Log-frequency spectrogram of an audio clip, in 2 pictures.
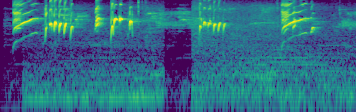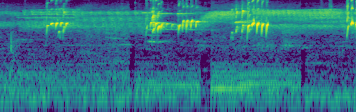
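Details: Female canary 'cuit cuit' chirping, used to coax young canaries into early song: repeated upswept chirps and short rattling trills in bursts every second or two, over a low hum.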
